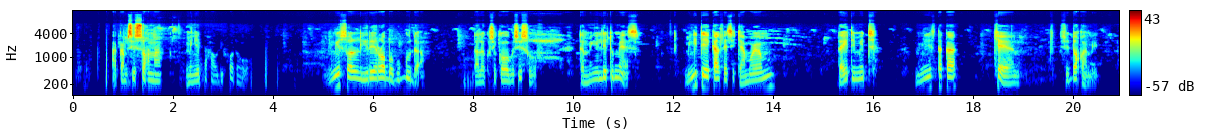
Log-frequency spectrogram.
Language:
Wolof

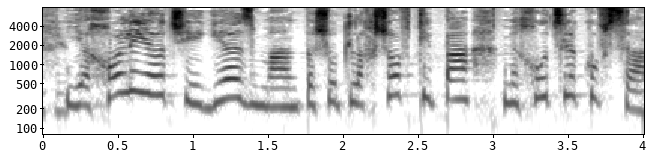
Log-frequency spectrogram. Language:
Hebrew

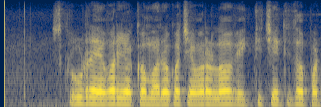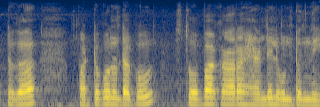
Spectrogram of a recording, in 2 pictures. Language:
Telugu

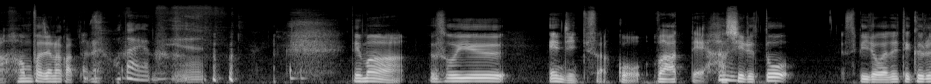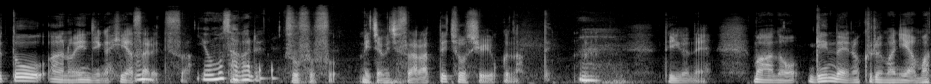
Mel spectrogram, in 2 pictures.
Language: Japanese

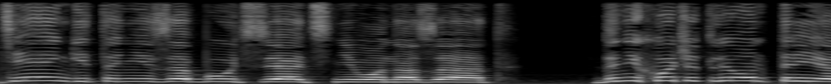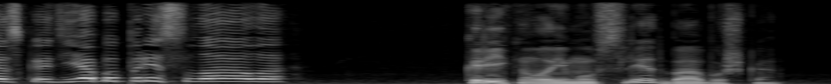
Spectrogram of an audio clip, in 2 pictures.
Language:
Russian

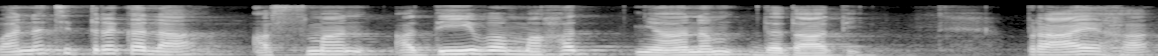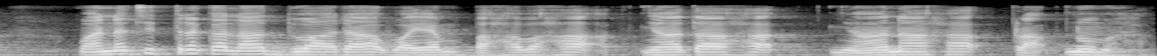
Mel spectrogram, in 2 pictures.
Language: Sanskrit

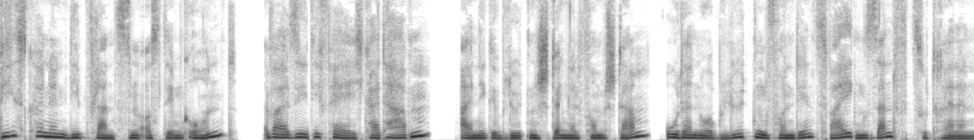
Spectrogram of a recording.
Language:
German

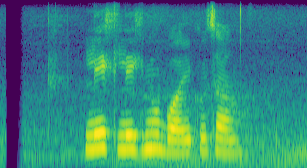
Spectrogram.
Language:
Nepali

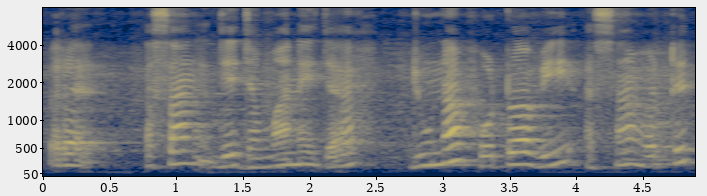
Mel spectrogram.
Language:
Sindhi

